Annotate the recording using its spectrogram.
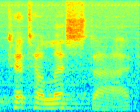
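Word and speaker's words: τετέλεσται: is one Greek word, it's a four-syllable, tetelestai, and it means it has been accomplished.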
